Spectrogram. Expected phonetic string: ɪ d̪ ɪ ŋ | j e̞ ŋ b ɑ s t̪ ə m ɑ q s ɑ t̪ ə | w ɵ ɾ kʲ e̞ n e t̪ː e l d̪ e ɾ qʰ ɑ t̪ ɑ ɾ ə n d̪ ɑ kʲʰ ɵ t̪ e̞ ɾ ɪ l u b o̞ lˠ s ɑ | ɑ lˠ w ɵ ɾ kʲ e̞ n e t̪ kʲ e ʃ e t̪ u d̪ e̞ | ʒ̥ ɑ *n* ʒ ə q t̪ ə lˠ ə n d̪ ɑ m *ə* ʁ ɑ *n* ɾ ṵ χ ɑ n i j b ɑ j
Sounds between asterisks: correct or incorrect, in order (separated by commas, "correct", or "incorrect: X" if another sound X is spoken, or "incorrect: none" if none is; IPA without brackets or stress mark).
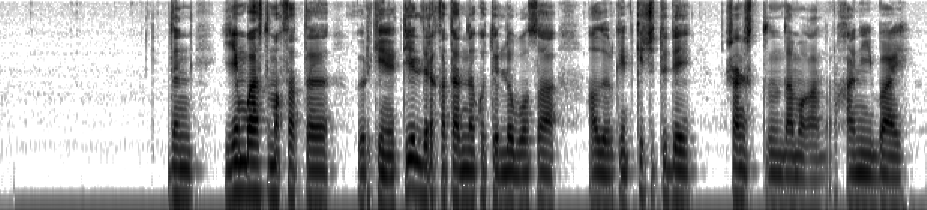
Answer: correct, incorrect: ɑ, correct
